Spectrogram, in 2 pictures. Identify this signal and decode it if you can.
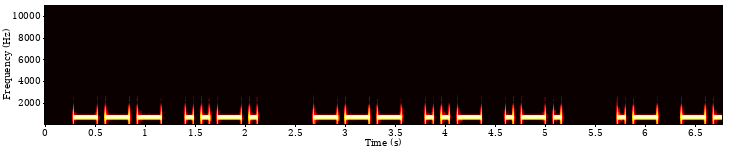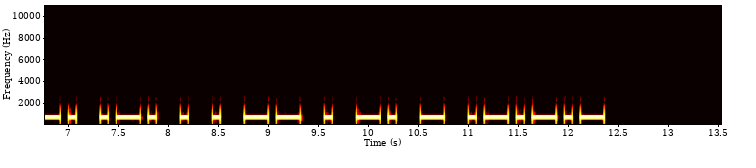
Morse code, heard as a keyed tone, about 15 wpm, 700 Hz. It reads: OF OUR AGREEMENT.
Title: Sentences from Top 1500 Words 15wpm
